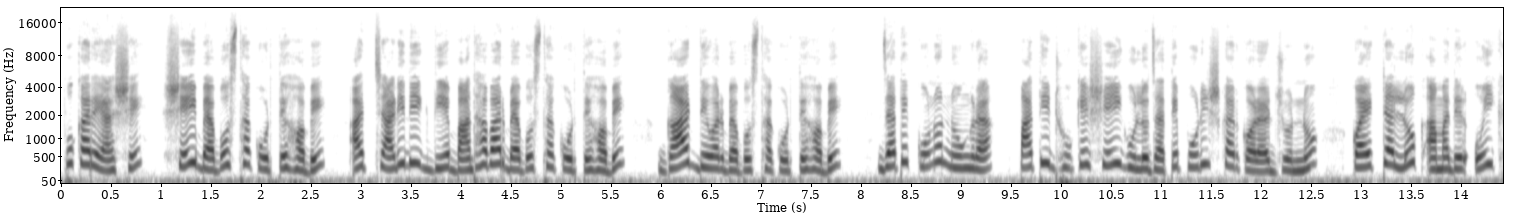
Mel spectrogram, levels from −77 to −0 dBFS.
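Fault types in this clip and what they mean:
No fault types are present in this clip.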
